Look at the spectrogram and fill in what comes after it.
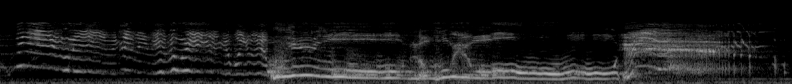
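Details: Scarlett Lemur at Aldo Vega: a long, wavering, wailing cry with strong harmonics, sliding down then holding a quavering tone, followed by a harsher burst near the end.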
